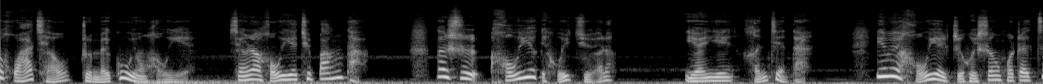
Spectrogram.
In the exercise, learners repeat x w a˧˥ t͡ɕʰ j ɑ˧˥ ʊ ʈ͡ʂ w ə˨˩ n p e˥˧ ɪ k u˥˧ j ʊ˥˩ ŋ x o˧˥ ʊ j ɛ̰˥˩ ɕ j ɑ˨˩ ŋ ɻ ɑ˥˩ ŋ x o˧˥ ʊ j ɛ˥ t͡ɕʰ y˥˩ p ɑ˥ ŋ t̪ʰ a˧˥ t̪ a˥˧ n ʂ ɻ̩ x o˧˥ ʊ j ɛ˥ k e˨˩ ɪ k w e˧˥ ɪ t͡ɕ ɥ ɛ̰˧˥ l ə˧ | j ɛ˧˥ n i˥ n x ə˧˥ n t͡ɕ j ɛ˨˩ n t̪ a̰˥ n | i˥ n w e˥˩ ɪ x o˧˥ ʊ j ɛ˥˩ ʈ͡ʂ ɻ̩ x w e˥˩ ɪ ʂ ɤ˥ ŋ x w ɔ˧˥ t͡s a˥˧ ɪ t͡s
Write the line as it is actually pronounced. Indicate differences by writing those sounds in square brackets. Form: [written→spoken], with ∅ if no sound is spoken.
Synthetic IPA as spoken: x w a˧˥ t͡ɕʰ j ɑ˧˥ ʊ ʈ͡ʂ w ə˨˩ n p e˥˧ ɪ k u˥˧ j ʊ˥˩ ŋ x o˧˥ ʊ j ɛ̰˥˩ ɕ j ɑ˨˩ ŋ ɻ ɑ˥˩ ŋ x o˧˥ ʊ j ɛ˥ t͡ɕʰ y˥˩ p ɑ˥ ŋ t̪ʰ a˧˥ t̪ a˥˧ n ʂ ɻ̩ x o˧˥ ʊ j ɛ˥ k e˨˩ ɪ [k→x] w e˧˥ ɪ t͡ɕ ɥ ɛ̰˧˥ l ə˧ | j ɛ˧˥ n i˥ n x ə˧˥ n t͡ɕ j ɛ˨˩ n t̪ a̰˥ n | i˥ n w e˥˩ ɪ x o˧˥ ʊ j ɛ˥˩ ʈ͡ʂ ɻ̩ x w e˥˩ ɪ ʂ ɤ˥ ŋ x w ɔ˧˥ t͡s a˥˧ ɪ t͡s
